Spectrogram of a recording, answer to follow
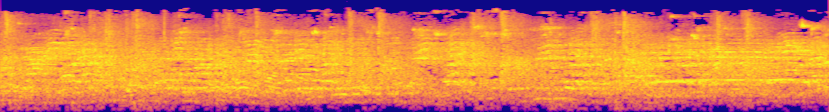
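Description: A basketball bouncing on a hardwood court during live play, against a steady background of voices from the spectators and players.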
